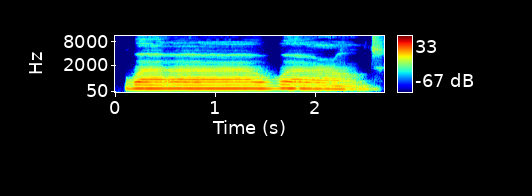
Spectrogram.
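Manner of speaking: "Wor-" held long then "world" finished; stretched vowel. Shown as a demonstration. Teacher shows students how to practise "world" slowly. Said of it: "stay on it for a while".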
